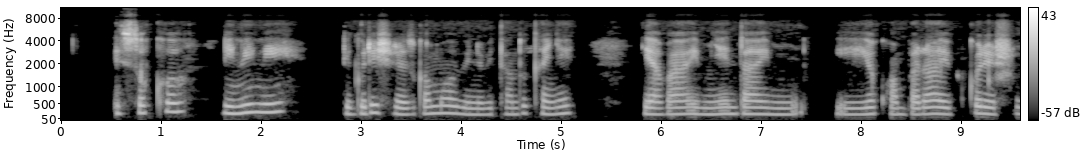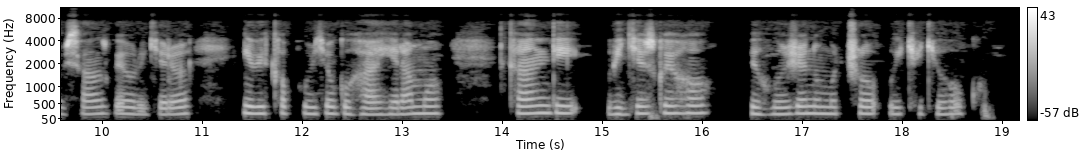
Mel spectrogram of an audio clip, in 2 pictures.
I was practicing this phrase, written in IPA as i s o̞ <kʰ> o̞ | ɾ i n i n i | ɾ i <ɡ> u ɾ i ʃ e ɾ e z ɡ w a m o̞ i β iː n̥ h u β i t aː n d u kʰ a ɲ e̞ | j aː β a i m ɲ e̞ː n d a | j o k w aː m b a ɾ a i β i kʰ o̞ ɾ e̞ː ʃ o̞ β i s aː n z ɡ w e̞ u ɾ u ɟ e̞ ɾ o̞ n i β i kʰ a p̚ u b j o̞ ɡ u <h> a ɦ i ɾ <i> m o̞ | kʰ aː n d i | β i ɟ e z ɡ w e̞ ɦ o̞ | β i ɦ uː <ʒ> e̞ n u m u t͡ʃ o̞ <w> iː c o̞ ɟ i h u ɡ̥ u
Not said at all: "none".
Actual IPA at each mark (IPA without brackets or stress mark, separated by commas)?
kʰ, ɡ, h, a, ʒ, w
